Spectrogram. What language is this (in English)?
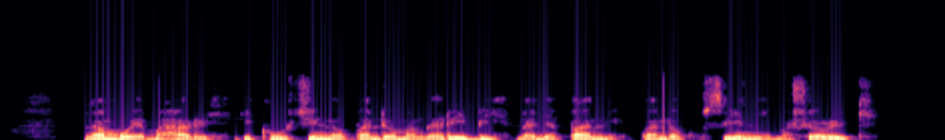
Swahili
